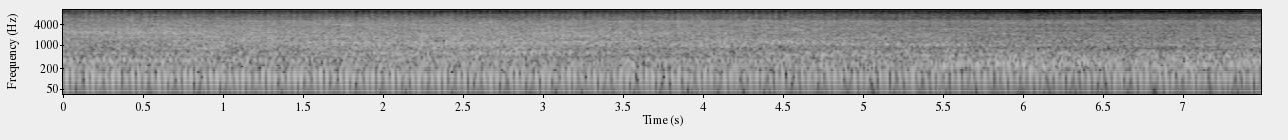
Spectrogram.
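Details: John Deere D110 riding mower after cleanup and carburetor adjustment (richened, loose spark plug tightened): small engine holds a steady, even drone with deck engaged while driving, no surging or knocking; runs healthy under load.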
